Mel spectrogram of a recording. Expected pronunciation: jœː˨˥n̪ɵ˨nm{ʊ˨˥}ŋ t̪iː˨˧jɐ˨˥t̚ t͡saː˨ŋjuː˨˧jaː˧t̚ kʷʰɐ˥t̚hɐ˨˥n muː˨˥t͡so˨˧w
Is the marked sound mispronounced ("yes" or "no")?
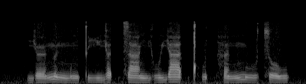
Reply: yes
